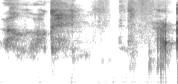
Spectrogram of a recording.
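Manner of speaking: breathy whispered "oh, okay", drawn out slowly; hushed aside. Real, not acted. Host reacts to the video rumor in a slow whisper. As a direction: let it slip out under your breath, slowly.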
